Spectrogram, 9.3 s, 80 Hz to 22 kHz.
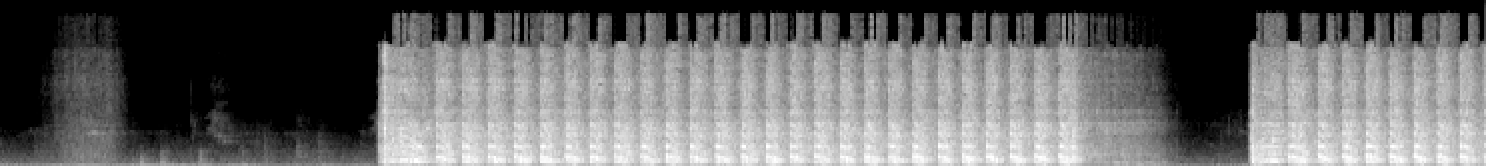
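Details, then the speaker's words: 1987 Toyota Tercel 4WD with a freshly swapped 4A-C engine, first start attempt: the starter churns about three turns a second in two long bursts but it never fires; starter suspected of staying engaged; cranks, no start. "Turn the starter back. I think the starter was staying engaged."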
